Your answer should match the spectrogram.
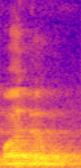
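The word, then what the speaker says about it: قدر: Dal dan ro harus disukurkan duanya. Dan kita tidak jarang mendengar ya ee kalau put lagi safar atau bagaimana salat di berhenti itu ketika imam membacanya itu tidak disebutkan dua-duanya ya. inna anzalnahu fi lailatil qadr ya atau idza jaa nasrullahi wal fat ya ha-nya tidak terbaca ya rnya tidak terbaca ya padahal kalau itu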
